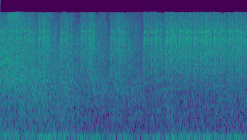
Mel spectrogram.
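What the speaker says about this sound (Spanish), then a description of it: "puro balazo, puro balazo, puro balazo, puro balazo, puro balazo" Sustained gunfire in the video game Gears of War, a dense, loud, continuous rattle of rapid shots filling the whole stretch with no pauses.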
